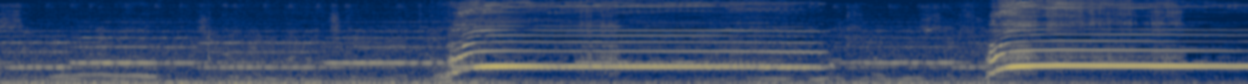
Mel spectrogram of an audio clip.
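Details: Shiba Inu named Maro howling in response to a siren: a steady two-tone siren wails throughout, while a smooth, sustained howl swells in twice, each rising quickly then holding a long level tone for about two seconds.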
